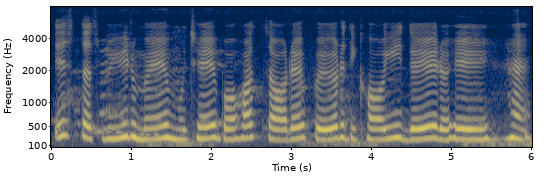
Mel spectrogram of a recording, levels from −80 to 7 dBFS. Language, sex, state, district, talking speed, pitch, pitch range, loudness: Hindi, female, Madhya Pradesh, Katni, 110 wpm, 235 Hz, 220-255 Hz, -13 LUFS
